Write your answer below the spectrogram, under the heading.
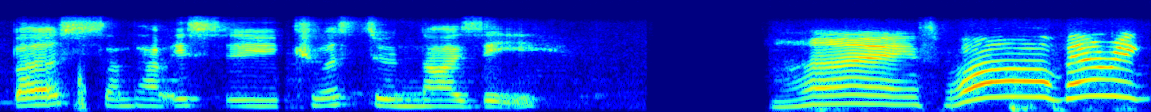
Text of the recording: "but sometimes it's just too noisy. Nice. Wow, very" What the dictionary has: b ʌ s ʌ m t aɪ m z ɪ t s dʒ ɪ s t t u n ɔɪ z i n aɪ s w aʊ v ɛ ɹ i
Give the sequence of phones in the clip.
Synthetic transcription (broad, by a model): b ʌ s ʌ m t aɪ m ɪ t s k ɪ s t t u n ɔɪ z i n aɪ s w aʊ v ɛ ɹ i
